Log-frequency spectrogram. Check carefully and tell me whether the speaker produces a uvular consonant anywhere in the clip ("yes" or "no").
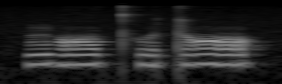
no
